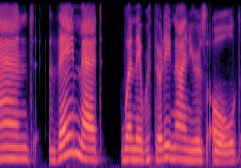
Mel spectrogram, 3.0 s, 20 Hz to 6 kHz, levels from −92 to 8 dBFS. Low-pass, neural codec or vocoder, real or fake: 5.4 kHz; none; real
